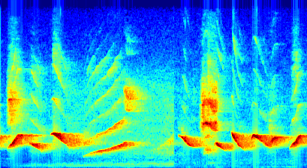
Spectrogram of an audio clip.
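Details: Green-winged saltator, played to prompt a captive bird to sing, gives bright whistled notes, a smooth rising glide, a short lull, then another run of quick ringing slurred notes over a soft background hum.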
